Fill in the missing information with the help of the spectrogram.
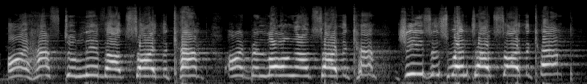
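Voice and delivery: loud, high, pounding proclamation; vehement. Real, not acted. Preacher urging life outside the camp, vehement. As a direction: hammer each phrase out at full preaching force. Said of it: "That was vehement".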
